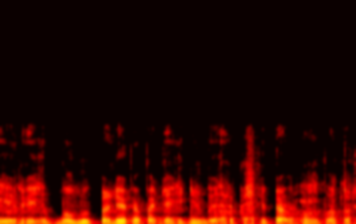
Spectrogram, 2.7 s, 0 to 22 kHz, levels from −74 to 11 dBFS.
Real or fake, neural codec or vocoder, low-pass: fake; autoencoder, 22.05 kHz, a latent of 192 numbers a frame, VITS, trained on one speaker; 9.9 kHz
